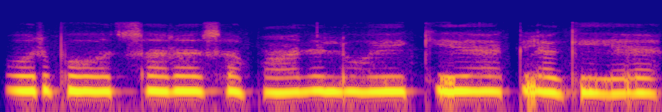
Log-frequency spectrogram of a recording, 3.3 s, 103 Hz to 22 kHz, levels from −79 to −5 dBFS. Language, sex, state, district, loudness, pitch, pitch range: Hindi, female, Madhya Pradesh, Bhopal, -11 LUFS, 280 Hz, 270-285 Hz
